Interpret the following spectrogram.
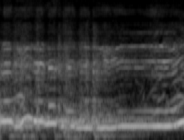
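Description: An Indian song with a high singing voice in ornamented, wavering runs that settle into a long held note about halfway through, over a steady accompaniment.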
